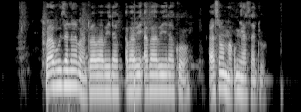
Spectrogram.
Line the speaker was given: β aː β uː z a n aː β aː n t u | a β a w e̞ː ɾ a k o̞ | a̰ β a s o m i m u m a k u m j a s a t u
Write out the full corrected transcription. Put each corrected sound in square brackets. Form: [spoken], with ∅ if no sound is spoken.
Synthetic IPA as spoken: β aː β uː z a n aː β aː n t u | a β a [β] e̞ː ɾ a k o̞ | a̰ β a s o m [a] m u m a k u m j a s a t u

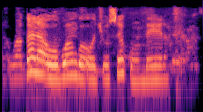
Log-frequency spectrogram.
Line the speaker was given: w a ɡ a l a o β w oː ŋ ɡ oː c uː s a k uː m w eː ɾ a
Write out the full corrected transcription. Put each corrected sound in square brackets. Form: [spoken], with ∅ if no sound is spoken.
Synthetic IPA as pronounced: w a ɡ a l a o β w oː ŋ ɡ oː c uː s [e] k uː m [b] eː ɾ a

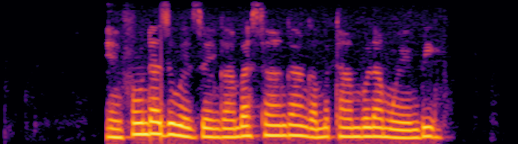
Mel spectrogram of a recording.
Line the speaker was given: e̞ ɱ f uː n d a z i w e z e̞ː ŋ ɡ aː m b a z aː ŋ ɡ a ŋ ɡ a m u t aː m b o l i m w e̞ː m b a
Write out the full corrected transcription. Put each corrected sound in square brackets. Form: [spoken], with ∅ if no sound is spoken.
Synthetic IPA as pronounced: e̞ ɱ f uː n d a z i w e z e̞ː ŋ ɡ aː m b a [s] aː ŋ ɡ a ŋ ɡ a m u t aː m b [u] l [a] m w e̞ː m b [i]

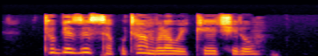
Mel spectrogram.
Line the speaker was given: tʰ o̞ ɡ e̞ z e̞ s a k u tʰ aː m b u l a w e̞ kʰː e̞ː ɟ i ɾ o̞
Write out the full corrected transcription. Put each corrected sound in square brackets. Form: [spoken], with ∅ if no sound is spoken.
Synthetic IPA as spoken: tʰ o̞ ɡ e̞ z e̞ s a k u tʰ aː m b u l a w e̞ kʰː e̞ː [c] i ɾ o̞

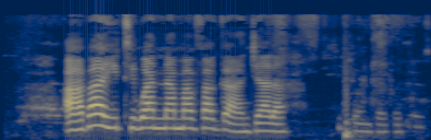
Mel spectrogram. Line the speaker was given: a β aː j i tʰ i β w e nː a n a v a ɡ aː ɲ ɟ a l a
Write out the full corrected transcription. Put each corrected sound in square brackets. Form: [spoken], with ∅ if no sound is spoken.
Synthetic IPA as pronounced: a β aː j i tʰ i β w [a] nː a [m] a v a ɡ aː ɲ ɟ a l a

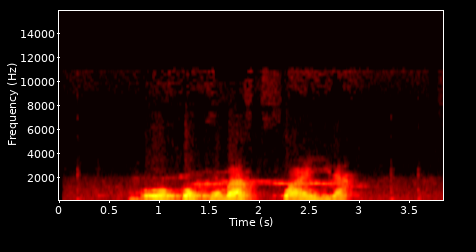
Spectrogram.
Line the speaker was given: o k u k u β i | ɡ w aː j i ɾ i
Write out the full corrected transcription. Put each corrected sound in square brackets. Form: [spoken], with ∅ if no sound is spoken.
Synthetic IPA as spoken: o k [o] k u β [a] | [k] w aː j i ɾ [a]

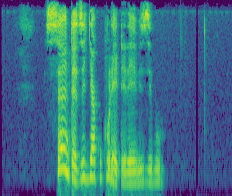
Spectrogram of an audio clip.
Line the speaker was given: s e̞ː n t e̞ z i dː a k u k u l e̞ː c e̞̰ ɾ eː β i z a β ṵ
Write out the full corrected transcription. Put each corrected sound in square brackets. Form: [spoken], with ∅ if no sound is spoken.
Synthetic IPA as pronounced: s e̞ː n t e̞ z i [ɟː] a k u k u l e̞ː [t] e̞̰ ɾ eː β i z [i] β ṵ

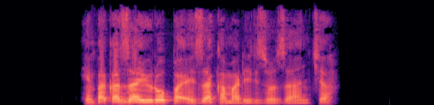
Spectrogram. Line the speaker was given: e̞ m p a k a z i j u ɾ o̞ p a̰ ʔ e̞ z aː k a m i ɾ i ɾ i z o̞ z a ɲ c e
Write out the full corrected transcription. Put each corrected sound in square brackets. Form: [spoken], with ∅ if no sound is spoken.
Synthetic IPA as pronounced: e̞ m p a k a z [a] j u ɾ o̞ p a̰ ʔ e̞ z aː k a m [a] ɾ i ɾ i z o̞ z a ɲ c [a]

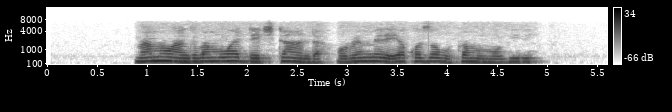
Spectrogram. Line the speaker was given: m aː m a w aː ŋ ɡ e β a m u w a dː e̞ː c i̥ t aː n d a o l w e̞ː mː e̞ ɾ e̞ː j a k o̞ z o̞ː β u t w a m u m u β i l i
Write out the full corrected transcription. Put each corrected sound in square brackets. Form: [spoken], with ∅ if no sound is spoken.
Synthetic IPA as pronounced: m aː m a w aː ŋ ɡ e β a m u w a dː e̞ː c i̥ t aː n d a o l w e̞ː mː e̞ ɾ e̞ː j a k o̞ z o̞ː β u t w a m u m u β i [ɾ] i

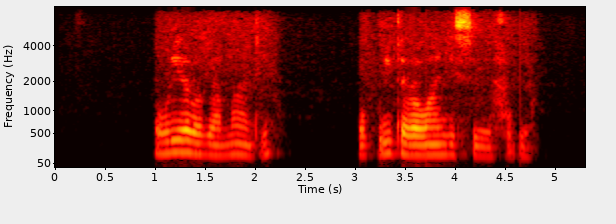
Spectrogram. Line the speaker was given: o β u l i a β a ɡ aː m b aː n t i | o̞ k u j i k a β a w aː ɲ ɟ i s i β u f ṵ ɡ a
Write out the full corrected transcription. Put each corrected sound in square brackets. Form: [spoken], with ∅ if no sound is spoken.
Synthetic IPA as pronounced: o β u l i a β a ɡ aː m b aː n t i | o̞ k u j i [t] a β a w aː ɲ ɟ i s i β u f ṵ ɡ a

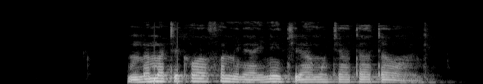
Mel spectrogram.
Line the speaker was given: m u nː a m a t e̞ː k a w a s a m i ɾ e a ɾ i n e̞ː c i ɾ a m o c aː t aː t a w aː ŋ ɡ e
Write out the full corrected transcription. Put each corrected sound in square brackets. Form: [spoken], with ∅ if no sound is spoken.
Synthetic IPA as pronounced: m u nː a m a t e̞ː k a w a [f] a m i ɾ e a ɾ i n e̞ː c i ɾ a m o c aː t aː t a w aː ŋ ɡ e

